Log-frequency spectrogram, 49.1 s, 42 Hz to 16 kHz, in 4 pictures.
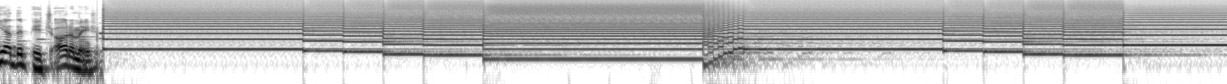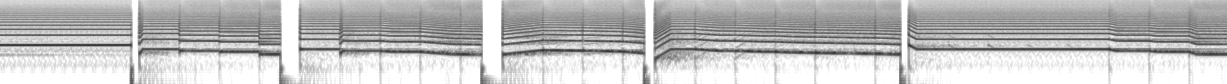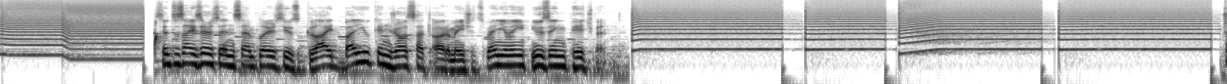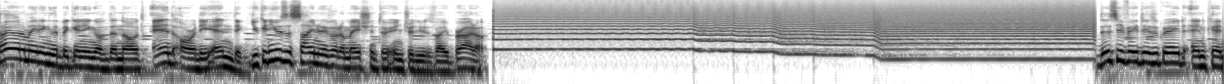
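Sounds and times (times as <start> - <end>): buzzy synth lead gliding: 1.0 - 12.4, 13.7 - 26.2, 41.8 - 47.8.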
